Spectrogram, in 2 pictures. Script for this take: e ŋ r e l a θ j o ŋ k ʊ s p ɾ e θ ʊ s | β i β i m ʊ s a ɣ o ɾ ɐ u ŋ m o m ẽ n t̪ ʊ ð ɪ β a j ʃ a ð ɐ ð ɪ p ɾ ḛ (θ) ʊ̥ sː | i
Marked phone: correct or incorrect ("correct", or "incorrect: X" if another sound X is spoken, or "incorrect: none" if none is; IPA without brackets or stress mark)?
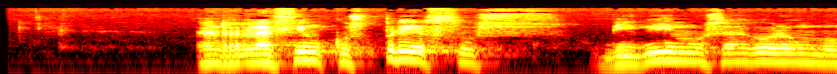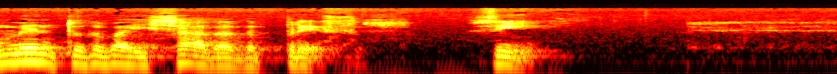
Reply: correct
